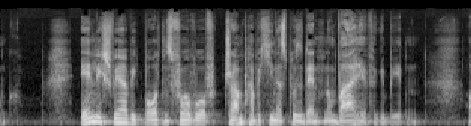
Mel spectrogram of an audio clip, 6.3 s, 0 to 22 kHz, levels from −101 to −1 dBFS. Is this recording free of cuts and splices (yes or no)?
yes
